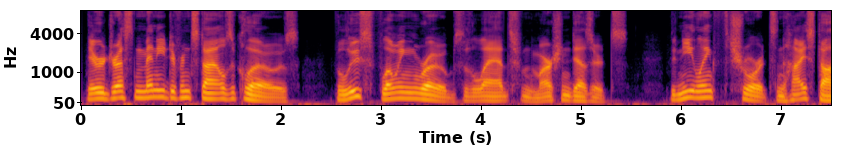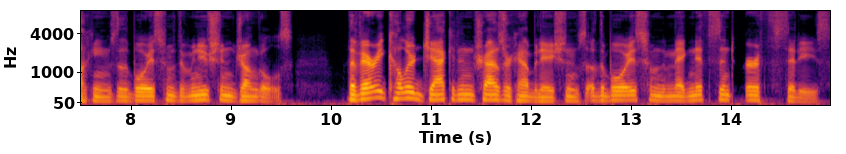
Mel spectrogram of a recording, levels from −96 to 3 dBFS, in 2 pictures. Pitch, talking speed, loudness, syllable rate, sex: 110 Hz, 195 wpm, -20 LUFS, 5.7 syllables/s, male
